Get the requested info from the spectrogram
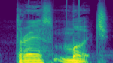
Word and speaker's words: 3resmuch: At Tres Much. – How do you spell that? – The number 3. R-E-S-M-U-C-H.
